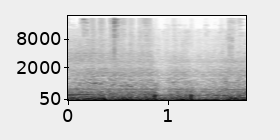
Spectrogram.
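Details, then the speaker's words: Nissan Skyline R32 with a budget Maxpeedingrods turbo and R35 GTR coilpacks, under load: deep, heavy rumble surging with throttle, no knocking or rattling, and the car shoots flames. It runs well though slightly rich: normal engine under load. "It's running good, like especially when you're like under full load. It could be a bit less rich, a bit on the leaner side, say it like that, but like in general."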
